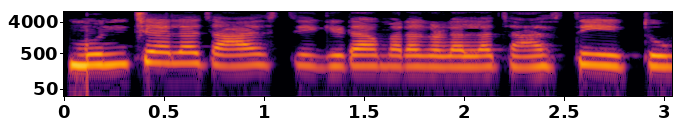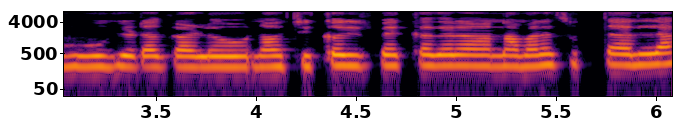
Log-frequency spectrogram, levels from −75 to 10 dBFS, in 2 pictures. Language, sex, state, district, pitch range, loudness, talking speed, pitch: Kannada, female, Karnataka, Bellary, 220-240 Hz, -15 LUFS, 140 wpm, 230 Hz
